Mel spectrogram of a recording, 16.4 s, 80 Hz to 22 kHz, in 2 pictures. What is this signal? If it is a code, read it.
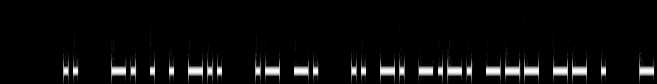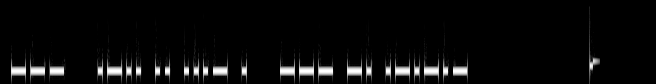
Morse code, heard as a keyed tone, about 20 wpm, 700 Hz. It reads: I NEED AN INCOME TO LIVE ON.
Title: Sentences from Top 1000 Words - Review Part 5 - 20wpm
